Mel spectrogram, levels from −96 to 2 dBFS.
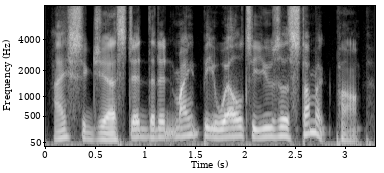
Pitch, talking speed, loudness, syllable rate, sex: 125 Hz, 220 wpm, -16 LUFS, 5.1 syllables/s, male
